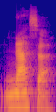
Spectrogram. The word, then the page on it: NASA: American English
